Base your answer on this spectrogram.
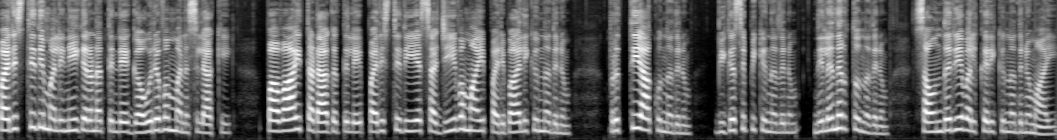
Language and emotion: Malayalam, neutral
